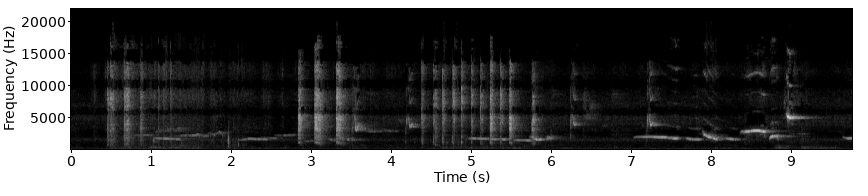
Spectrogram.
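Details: Male white-rumped shama singing while courting a female. Clear whistled notes, some slurred up or down, are mixed with rapid dry clicking rattles. The phrases are varied and grow louder toward the end.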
